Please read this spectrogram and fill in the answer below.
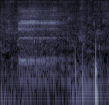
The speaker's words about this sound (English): I burped.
